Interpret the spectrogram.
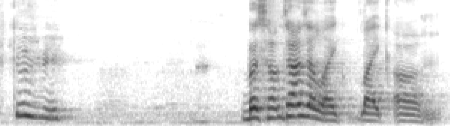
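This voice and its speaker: A woman's voice: mid-range voice, animated, slow pace, darkish tone. A woman in her thirties chatting casually with viewers on a livestream from her mother's house, rambling with lots of fillers and slang. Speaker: livestream host.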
